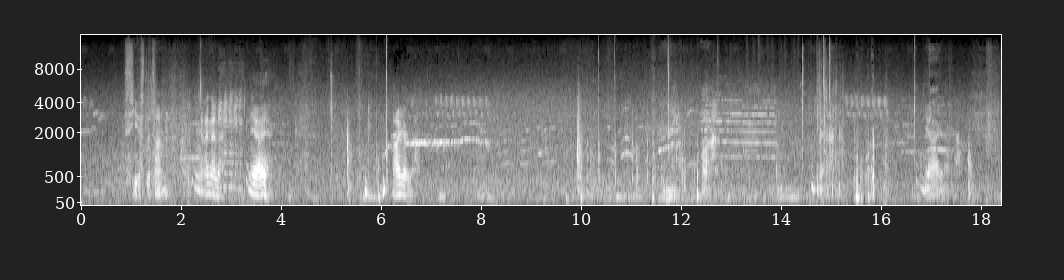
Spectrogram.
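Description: Goats bleat loudly nearby.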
